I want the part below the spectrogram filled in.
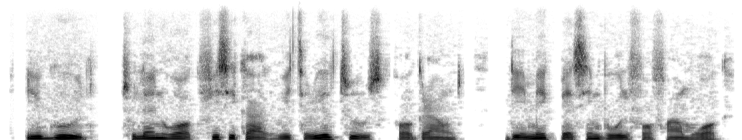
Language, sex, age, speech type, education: Nigerian Pidgin, male, 30-45, spontaneous, tertiary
